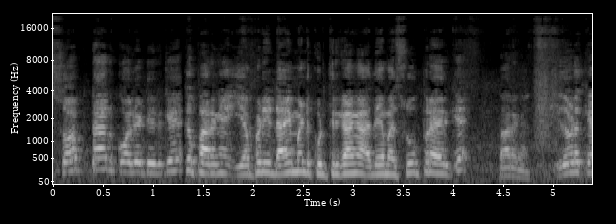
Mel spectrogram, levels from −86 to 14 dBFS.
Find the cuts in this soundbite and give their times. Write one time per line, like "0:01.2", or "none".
0:01.3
